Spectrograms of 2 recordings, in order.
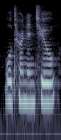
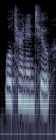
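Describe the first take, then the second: The two takes are said the same way.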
